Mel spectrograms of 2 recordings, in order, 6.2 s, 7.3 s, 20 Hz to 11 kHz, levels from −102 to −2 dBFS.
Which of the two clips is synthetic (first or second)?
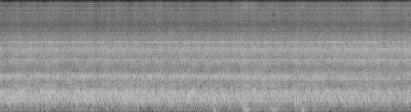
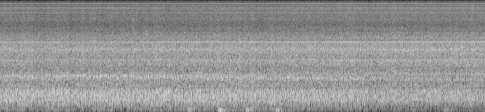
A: first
